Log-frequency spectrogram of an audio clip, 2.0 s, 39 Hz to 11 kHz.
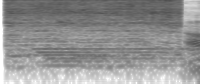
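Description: Angle grinder cutting into the steel rear fender lip of a BMW E36, a continuous hissing grind that stops abruptly near the end.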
